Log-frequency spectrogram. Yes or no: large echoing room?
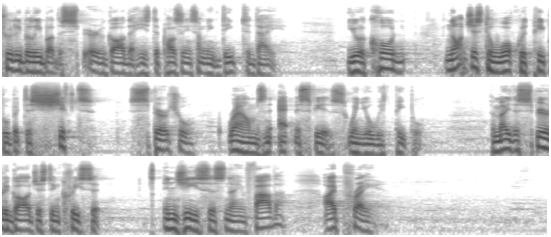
yes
